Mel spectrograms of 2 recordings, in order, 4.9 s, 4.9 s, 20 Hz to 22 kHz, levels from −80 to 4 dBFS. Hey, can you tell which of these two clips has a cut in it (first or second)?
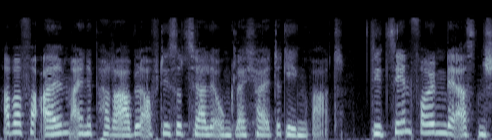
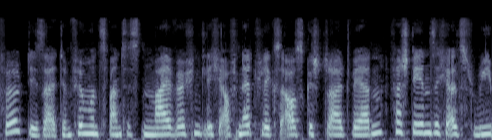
first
